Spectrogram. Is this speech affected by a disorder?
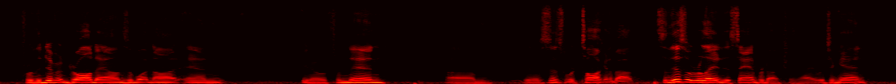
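No.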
